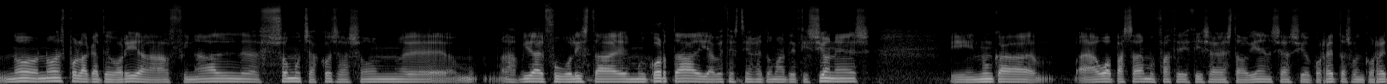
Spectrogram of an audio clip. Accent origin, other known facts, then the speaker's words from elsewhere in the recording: Elche, Valencian Community, Spain; yo soy ilicitano y del Elche está en las venas, me corre por las venas.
